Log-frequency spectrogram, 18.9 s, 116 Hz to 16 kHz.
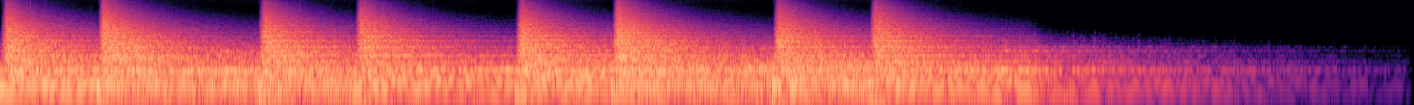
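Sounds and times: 
synth pad chords in G: 0.0 - 14.9.

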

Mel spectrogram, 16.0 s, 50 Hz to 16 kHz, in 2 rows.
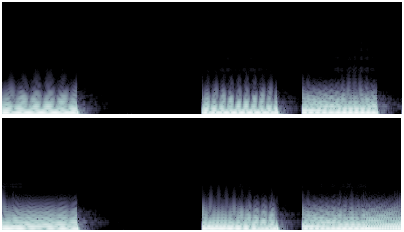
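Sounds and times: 
synth bass in A minor: 0.0 - 1.6, 4.0 - 9.6, 12.0 - 15.9.

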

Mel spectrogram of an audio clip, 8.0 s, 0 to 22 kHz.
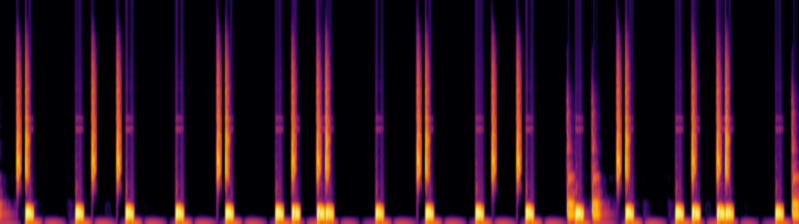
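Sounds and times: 
percussion: 0.0 - 1.4, 2.2 - 3.4, 4.2 - 7.9.

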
